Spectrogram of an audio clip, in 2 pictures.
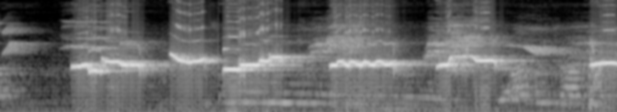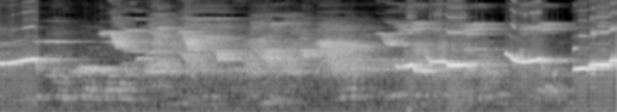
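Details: White-necked thrush singing in the 'pianado' style: clear whistled phrases, each about a second long, sliding and wavering, separated by short pauses, with a burst of rougher, noisier notes partway through.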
